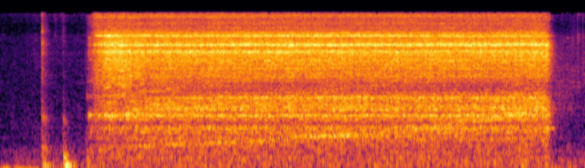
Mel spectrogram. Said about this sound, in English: So I've got my travel flask here because we'll make the coffee for my train journey. I'm going to pour some water into it.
